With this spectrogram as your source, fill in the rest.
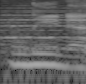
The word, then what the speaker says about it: Lena: Ah, Lena is how you say her name.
